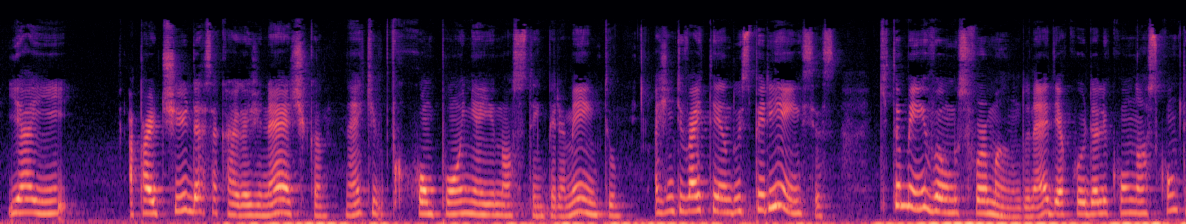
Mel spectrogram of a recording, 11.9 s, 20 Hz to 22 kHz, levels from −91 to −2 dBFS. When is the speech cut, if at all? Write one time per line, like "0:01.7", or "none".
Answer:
none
